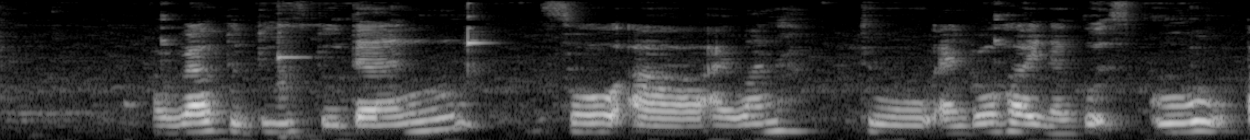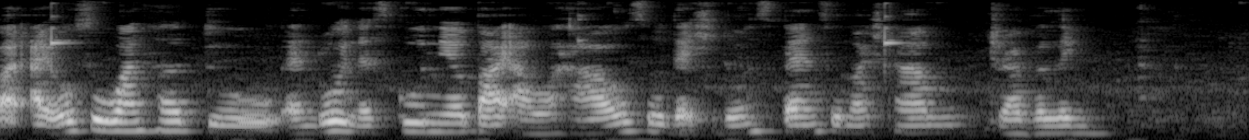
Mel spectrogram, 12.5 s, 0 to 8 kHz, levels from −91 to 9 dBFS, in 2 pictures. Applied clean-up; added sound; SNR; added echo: classical method log-MMSE.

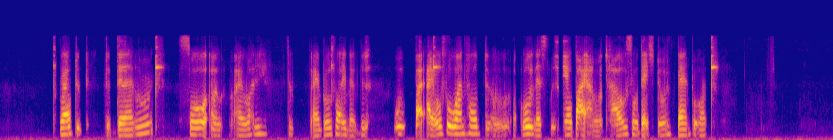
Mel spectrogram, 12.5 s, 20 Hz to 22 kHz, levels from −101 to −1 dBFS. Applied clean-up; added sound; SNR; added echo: neural diffusion model UNIVERSE++.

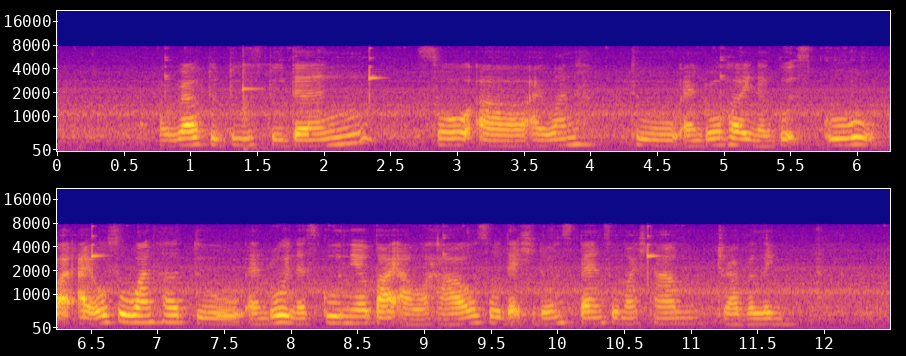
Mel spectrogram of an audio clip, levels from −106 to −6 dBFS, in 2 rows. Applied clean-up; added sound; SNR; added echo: none; Chink, clink + Piano; 19 dB; none.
